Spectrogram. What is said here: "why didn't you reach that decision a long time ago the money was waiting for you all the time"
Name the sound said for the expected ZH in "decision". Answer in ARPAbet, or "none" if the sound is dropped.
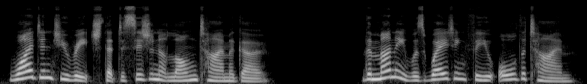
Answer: ZH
